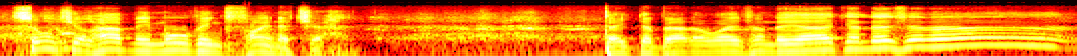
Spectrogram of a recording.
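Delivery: mock a long-suffering husband moaning alone; husband muttering to himself. Husband awaiting wife in hotel lobby, muttering to himself. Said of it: "He's talking to himself".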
